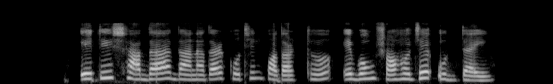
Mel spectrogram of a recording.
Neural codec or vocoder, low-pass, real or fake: codec, 16 kHz, 4 kbps, X-Codec, HuBERT features, trained on balanced general audio; 7.2 kHz; fake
